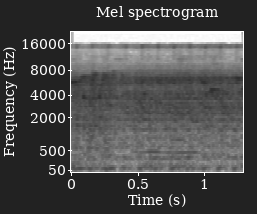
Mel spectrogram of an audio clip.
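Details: Honda Vario 125 scooter after a fix for rattling noise on throttle at the air filter and radiator cap, fixed with double-sided tape and rings or rubber: clean, even, smooth revving with no rattle or buzz; normal.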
